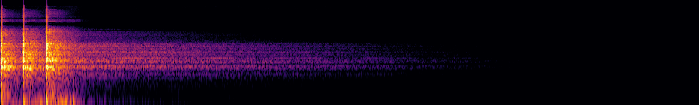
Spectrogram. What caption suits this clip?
door knock echo
A heavily stylised processed version of a recording I made of my knocking a large door at my home.
chap, knock, thump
